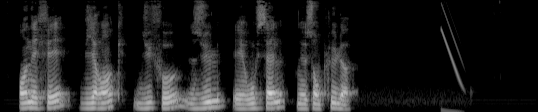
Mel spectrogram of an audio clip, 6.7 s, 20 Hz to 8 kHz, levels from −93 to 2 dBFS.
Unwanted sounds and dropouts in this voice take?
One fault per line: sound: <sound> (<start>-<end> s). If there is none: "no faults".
sound: chirp (5.5-5.8 s)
